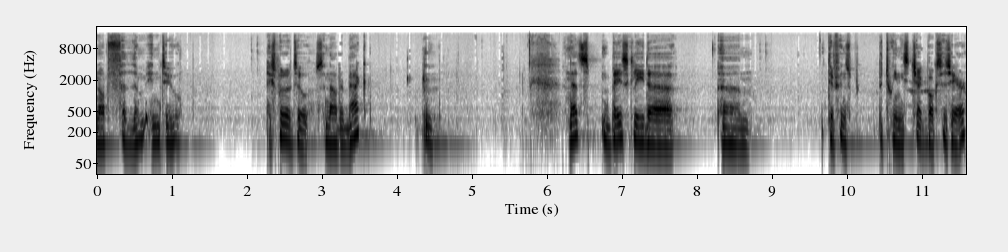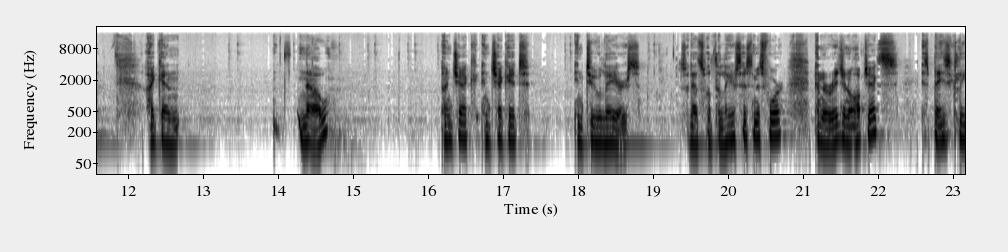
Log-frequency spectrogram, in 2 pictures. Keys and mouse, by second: 0.9-2.3 drag, 3.4-4.2 drag, 8.8 click, 12.4 click, 13.4 click, 14.3 click, 15.3 click, 16.2-21.6 drag.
